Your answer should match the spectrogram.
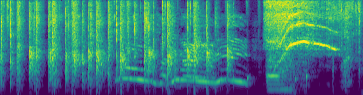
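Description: An audience applauds, in response to a call for applause for the many donations to charity projects, with dense, steady clapping, joined by whoops and rising whistles from the crowd partway through, the cheering swelling toward the end.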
